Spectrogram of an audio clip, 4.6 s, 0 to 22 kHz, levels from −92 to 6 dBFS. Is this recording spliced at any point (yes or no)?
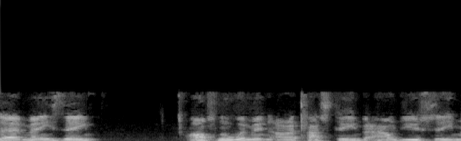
no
